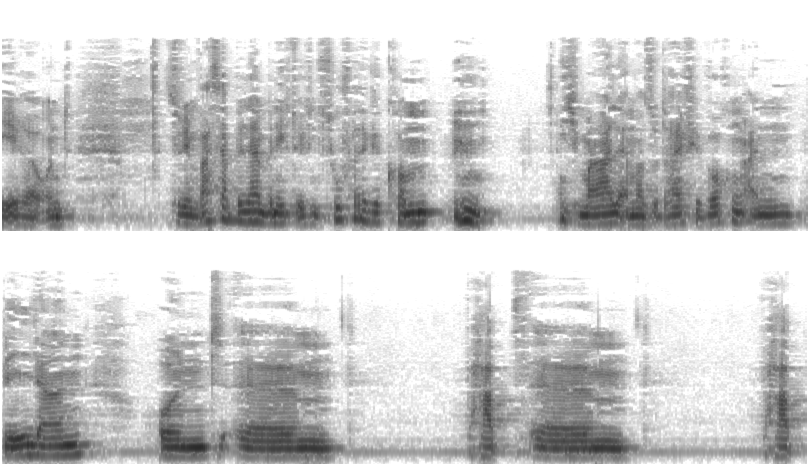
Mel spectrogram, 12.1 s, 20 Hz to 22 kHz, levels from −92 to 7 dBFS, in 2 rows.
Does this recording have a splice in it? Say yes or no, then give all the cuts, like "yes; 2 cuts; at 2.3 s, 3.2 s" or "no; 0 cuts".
yes; 1 cut; at 10.0 s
